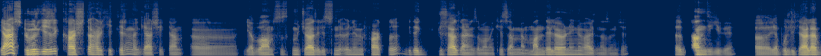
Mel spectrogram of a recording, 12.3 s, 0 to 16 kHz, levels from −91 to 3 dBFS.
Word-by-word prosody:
Ya, - - +11
sömürgecilik 145 +3 +2
karşıtı 130 +3 +5
hareketlerin 125 +2 -5
de 115 - -9
gerçekten, 105 0 -8
aaa, 95 -2 -15
ya, 105 -1 -11
bağımsızlık 110 +1 -4
mücadelesinin 115 0 -1
önemi 115 +1 -12
farklı. 115 +5 -5
Bir 120 -5 -20
de 120 -1 -5 0.2
güzel 115 +2 +2
de - - -5
aynı 100 0 -9
zamanda 100 -1 -16
keza 105 +1 -13
Ma 105 -2 -14
Mandela 110 +3 -5
örneğini 115 +2 -4
verdin 100 -3 -9
az 95 -1 -21
önce. 95 -1 -26 0.7
Eee, 110 - -5 0.2
Gandhi 115 -2 +5
gibi. 95 +2 -16 0.3
Eee, - - -5
ya, 100 0 -8
bu 115 - -8
liderler 110 +1 +4
110 Hz, 155 wpm, -25 LUFS, 100-115 Hz, 0.7 s, Ya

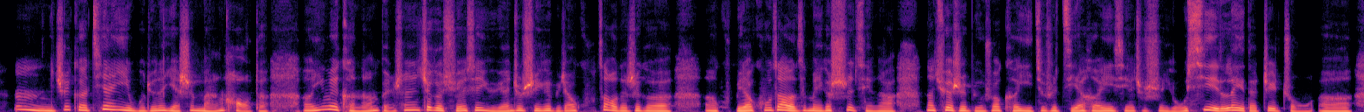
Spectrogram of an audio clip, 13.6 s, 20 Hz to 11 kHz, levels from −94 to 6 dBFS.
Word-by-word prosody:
嗯， 240 -12 +1
这 295 +11 -3
个 245 -4 0
建 290 +5 0
议 240 - +3
我 175 -4 -1
觉 190 +4 0
得 220 - +3
也 190 -5 +1
是 165 - 0
蛮 185 -2 +1
好 - - -3
的。 160 +2 -7 0.3
呃， 200 0 +1
因 265 +7 0
为 310 -2 +3
可 185 -7 -2
能 165 +6 0
本 185 -6 -6
身 250 +7 -1
这 255 +1 +2
个 220 - +4
学 205 -1 0
习 230 +2 +1
语 165 -5 -2
言， 155 +3 0
就 215 - +1
是 205 0 +3
一 - - 0
个 205 - +2
比 165 -5 -6
较 185 +3 -1
枯 195 - -13
燥 265 -8 +1
的 175 -2 0
这 180 +4 0
个 165 -3 +1 0.6
比 180 - +5
较 190 +2 +7
枯 240 +5 -3
燥 260 -1 +4
的 195 - +7
这 210 - -4
么 200 -1 +2
一 180 - +1
个 200 - +2
事 255 +5 -2
情 170 -4 -5
啊。 150 -2 -2 0.3
那 235 -2 +2
确 250 +3 +2
实 200 -2 +4
比 175 -2 -6
如 165 - -2
说 200 +4 0
可 185 0 -2
以 175 -4 +2
就 185 +4 -5
是 180 - -1
结 165 +1 -1
合 175 -1 0
一 180 +1 +3
些 175 0 -4
就 175 +1 -8
是 175 +1 -5
游 145 +3 -5
戏 240 +2 +3
类 220 +2 +4
的 170 -2 -2
这 205 +4 0
种， 145 -4 -8
呃 150 -2 -1
190 Hz, 315 characters per minute, -22 LUFS, 170-220 Hz, 0.6 s, 较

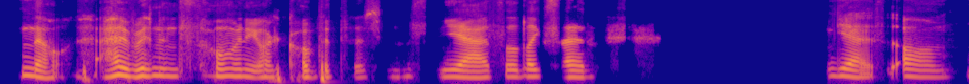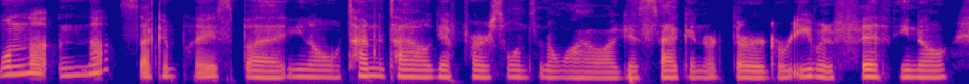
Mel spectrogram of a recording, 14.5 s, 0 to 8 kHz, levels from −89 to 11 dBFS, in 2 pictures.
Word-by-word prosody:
No. 180 -7 +4 0.3
I've 215 +1 +9
been 210 +2 +5
in 200 -1 -1
so 200 -1 0
many 200 -4 +3
art 175 0 0
competitions. 180 +2 -4
Yeah, 175 -2 +7
so, 185 0 -1
like, 195 -1 +3
said 175 +1 +2 1.7
Yes, 205 -4 +3
um 180 -2 0
well, 235 +2 0
not 260 +3 -2
not 235 - -6
2nd 200 - -5
place, 100 +2 -5
but, 170 +1 -4
you 190 0 -8
know, 180 -1 -8
time 210 0 0
to 210 - -7
time 190 -2 -2
will 180 - -5
get 185 -1 -5
1st 180 -2 -4
once 180 -1 -11
in - - -12
a 170 - -8
while, 165 -1 -9
I 160 0 -7
get 165 0 -7
2nd 175 -1 -2
or - - -8
3rd 165 -1 -3
or - - -6
even 190 -3 -3
5th, 185 +1 -2
you 180 - -4
know? 175 +1 -5
180 Hz, 175 wpm, -24 LUFS, 175-200 Hz, 1.7 s, I've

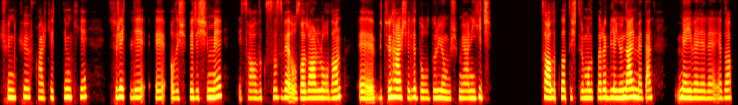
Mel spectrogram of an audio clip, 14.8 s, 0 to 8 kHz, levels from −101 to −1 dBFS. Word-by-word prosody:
çünkü 230 +1 -2
fark 210 -2 -9
ettim 230 +3 0
ki, 235 +2 -5 0.4
sürekli, 230 -1 0 0.2
eee, 205 - -5
alışverişimi, 215 +4 0 0.3
iii, 200 - -15
sağlıksız 210 +2 -7
ve 220 -2 +3
o - - -2
zararlı 210 +2 +2
olan, 210 +3 +1 0.4
ııı, 200 +1 +1
bütün 215 +2 +3
her 230 -1 +6
şeyle 215 0 -2
dolduruyormuşum. 205 0 -1
Yani, 205 0 -1
hiç 235 -5 -1 1.1
sağlıklı 215 0 +4
atıştırmalıklara 210 0 -2
bile 220 0 +3
yönelmeden 220 0 +4 0.4
meyvelere 210 -2 +1
ya 200 +1 -6
da 215 +1 -3
215 Hz, 110 wpm, -23 LUFS, 205-225 Hz, 1.1 s, her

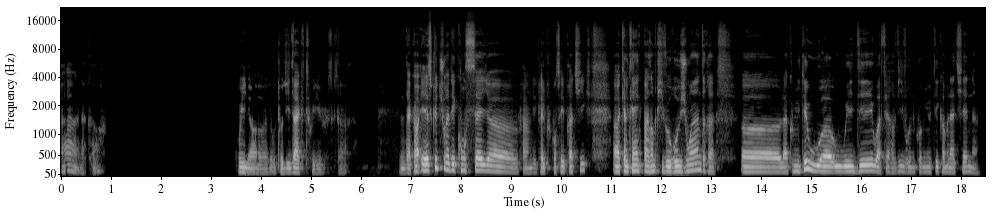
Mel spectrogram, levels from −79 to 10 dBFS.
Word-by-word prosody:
Ah 130 -2 -8
d'accord! 90 -1 -19 2.7
Oui, 110 -1 +1
heu, - - -3 0.4
autodidacte, 100 0 -2
oui, 90 0 -12
je - - -13
vois 95 - -22
ce - - -21
que - - -25
c'est - - -15
ouais. - - -17 1.1
D'accord 95 +9 0
et 145 - +4
est-ce 140 +1 +6
que 210 - +3
tu 205 0 -2
aurais 160 - +3
des 150 -1 +1
conseils, 140 -1 +2
heu, 115 -5 0
enfin 95 -1 -10
des 100 0 -11
quelques 105 0 -4
conseils 110 +3 -5
pratiques 115 +7 -6 0.5
à 115 -1 +4
quelqu'un, 135 +2 +3
par 135 -1 +1
exemple, 125 0 -1
qui 130 -2 -6
veut 120 0 +3
rejoindre, 125 +1 0 0.5
heu, 110 -1 +2
la 110 - 0
communauté 125 +8 +1
ou, 135 -7 +4
heu, 120 -1 +7
ou 120 +1 +2
aider 130 +3 +2
ou 130 -3 +1
à 110 - -1
faire 115 -1 -10
vivre 115 +1 -9
une 110 -1 -9
communauté 110 +1 -9
comme 110 -1 -7
la 105 0 -4
tienne? 110 -4 -8
115 Hz, 160 wpm, -22 LUFS, 110-130 Hz, 2.7 s, heu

